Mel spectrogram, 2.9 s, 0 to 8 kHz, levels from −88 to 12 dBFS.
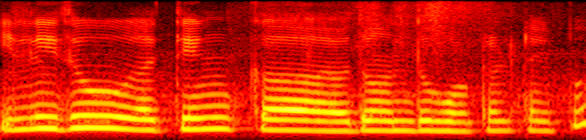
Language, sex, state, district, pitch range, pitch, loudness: Kannada, female, Karnataka, Belgaum, 205-245 Hz, 220 Hz, -15 LUFS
